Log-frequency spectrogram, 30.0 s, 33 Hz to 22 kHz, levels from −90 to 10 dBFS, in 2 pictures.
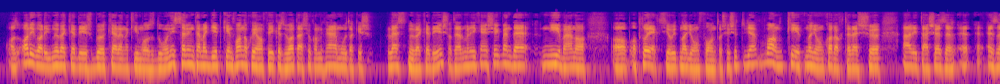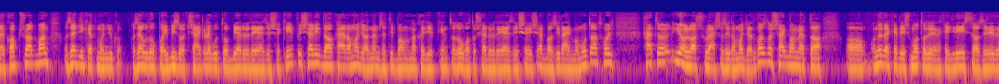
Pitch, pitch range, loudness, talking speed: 125 Hz, 115-140 Hz, -17 LUFS, 160 wpm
